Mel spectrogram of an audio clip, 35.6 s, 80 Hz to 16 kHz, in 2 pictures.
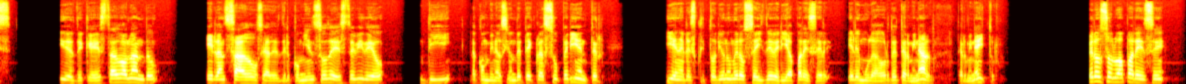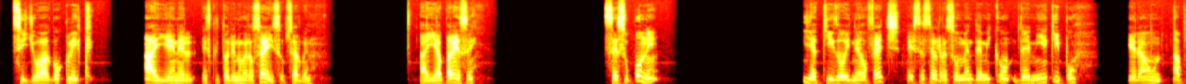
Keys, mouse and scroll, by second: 22.6 click, 27.9-29.9 typing, 34.7-35.5 typing.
